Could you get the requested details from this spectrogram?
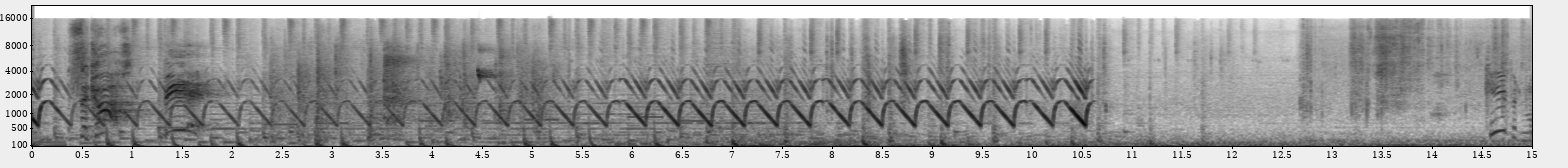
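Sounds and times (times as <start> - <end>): police siren yelp: 0.0 - 10.7.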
